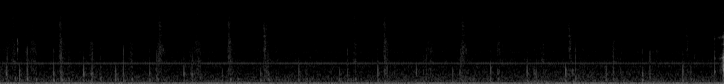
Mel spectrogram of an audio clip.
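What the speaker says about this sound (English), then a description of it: "I like the way the footsteps sound" Soft, steady footsteps in a video game, evenly paced and fairly quiet over a constant low hum and a faint steady tone.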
